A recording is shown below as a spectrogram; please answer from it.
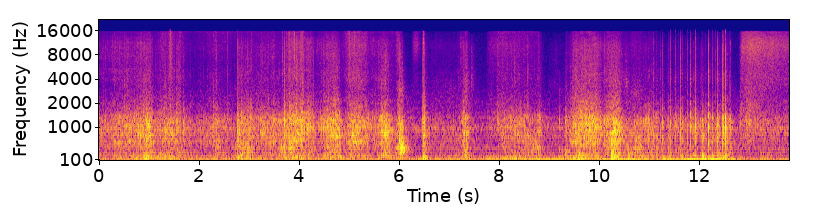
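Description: Long fingernails on both hands scratch and tap across a brown textured rubber mat lying on a table. A continuous dull, low rubbing scrape is broken by scattered sharper taps, and it stays muffled with very little high-frequency content.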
